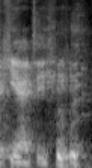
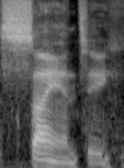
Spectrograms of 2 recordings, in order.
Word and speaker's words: Chianti: No, it's actually a Chianti. No, I made some spaghetti a couple days ago. And I figured, yeah, I'll grab a good bottle of wine with it. At least you didn't pronounce it scienty.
